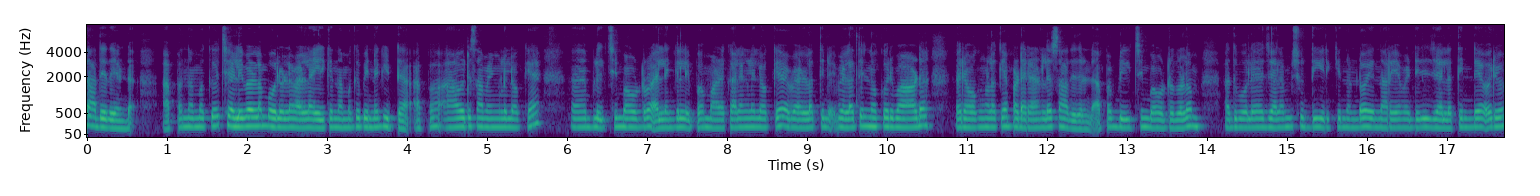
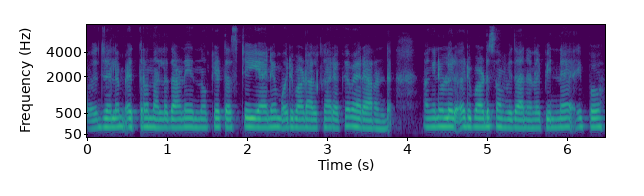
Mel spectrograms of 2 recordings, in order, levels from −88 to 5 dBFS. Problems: low volume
